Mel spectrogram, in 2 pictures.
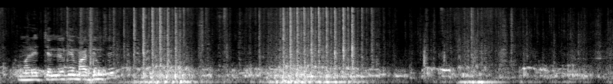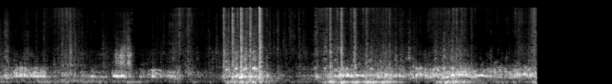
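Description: Pigeons coo softly and steadily.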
